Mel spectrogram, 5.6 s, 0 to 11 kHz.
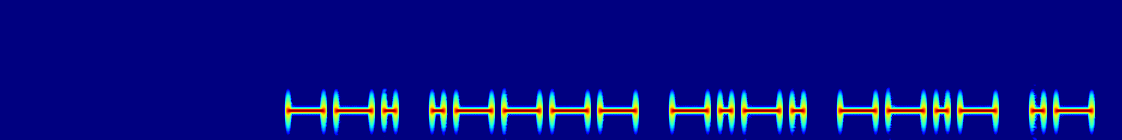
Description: Morse code, heard as a keyed tone, about 20 wpm, 700 Hz. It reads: G1CQA
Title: DXCC-100 Call Signs - 5 Characters - Repeated 3x - 20wpm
